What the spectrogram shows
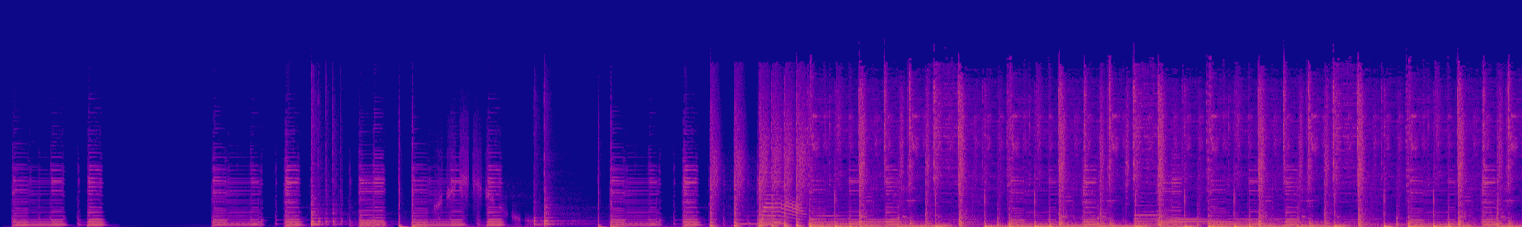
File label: Acid Jazz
